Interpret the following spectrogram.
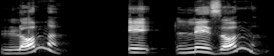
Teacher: On va dire l'homme et les hommes, donc on fait la liaison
